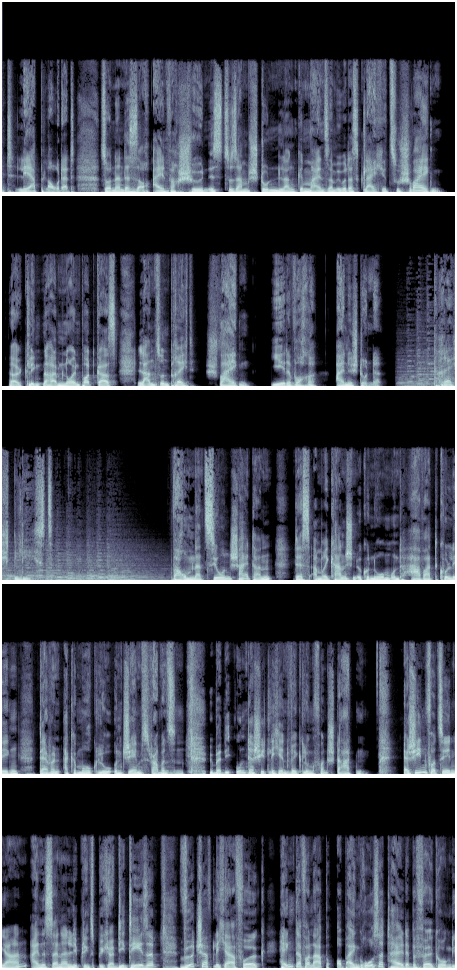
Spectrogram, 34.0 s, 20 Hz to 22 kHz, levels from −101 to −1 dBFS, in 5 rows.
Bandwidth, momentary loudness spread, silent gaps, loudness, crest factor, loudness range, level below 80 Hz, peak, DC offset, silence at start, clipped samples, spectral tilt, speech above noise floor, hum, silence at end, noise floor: 15.5 kHz; 10 LU; 6.69-6.84 s, 9.77-9.85 s, 10.60-10.82 s, 11.72-11.79 s, 12.57-12.68 s; -20 LUFS; 18 dB; 4 LU; -36 dBFS; -2 dBFS; under 0.1%; 0 s; under 0.1%; -5 dB/octave; 25 dB; none; 0 s; -44 dBFS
